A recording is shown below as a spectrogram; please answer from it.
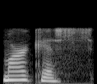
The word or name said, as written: Marcus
